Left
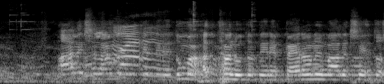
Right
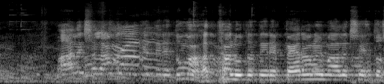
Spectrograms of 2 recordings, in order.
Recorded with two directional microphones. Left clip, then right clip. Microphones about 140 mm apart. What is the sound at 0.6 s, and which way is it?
Speech, 50° right (ahead or behind).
